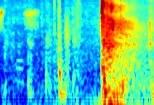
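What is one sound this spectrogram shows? A wooden door swings open with a thud.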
